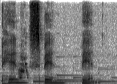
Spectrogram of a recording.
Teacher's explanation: You'll notice that P in spin is actually nearly identical to the B in bin.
